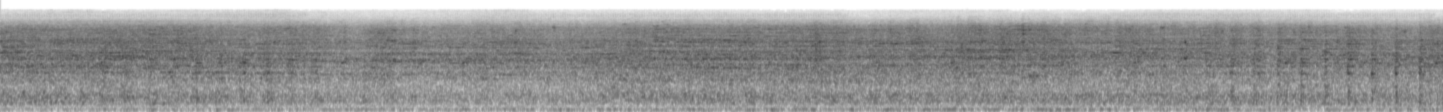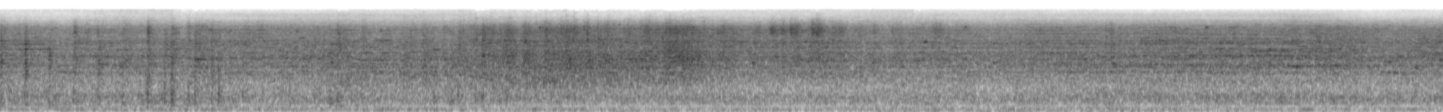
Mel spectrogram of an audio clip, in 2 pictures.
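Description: Double-stack intermodal freight cars rolling past: a steady rumble and rattle of steel wheels on the rails, with a run of sharper wheel clacks about halfway through.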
